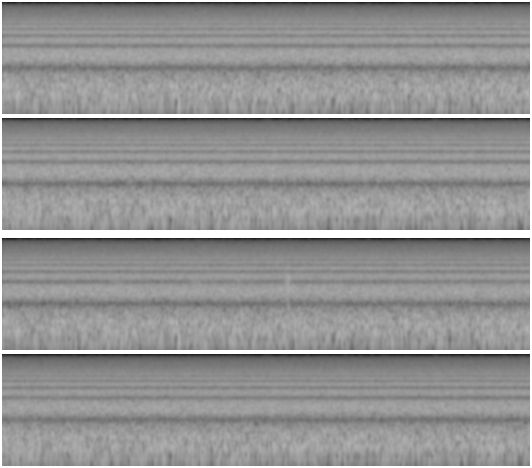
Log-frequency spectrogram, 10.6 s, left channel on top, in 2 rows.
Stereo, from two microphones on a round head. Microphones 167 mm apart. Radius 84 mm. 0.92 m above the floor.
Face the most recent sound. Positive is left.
turn(degrees=5)  # may be behind; listen again after turning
